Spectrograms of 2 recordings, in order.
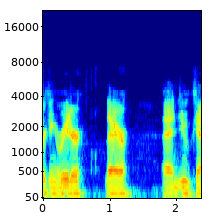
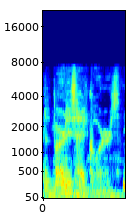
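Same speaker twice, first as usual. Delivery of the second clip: hushed, breathy whispered superhero voice; 7 semitones lower, 8 dB quieter than usual. Teasing a co-host about how he said headquarters, in a Batman voice. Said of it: "He's doing his Batman voice".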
